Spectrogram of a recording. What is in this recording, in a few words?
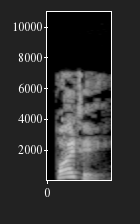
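"whity", British English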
